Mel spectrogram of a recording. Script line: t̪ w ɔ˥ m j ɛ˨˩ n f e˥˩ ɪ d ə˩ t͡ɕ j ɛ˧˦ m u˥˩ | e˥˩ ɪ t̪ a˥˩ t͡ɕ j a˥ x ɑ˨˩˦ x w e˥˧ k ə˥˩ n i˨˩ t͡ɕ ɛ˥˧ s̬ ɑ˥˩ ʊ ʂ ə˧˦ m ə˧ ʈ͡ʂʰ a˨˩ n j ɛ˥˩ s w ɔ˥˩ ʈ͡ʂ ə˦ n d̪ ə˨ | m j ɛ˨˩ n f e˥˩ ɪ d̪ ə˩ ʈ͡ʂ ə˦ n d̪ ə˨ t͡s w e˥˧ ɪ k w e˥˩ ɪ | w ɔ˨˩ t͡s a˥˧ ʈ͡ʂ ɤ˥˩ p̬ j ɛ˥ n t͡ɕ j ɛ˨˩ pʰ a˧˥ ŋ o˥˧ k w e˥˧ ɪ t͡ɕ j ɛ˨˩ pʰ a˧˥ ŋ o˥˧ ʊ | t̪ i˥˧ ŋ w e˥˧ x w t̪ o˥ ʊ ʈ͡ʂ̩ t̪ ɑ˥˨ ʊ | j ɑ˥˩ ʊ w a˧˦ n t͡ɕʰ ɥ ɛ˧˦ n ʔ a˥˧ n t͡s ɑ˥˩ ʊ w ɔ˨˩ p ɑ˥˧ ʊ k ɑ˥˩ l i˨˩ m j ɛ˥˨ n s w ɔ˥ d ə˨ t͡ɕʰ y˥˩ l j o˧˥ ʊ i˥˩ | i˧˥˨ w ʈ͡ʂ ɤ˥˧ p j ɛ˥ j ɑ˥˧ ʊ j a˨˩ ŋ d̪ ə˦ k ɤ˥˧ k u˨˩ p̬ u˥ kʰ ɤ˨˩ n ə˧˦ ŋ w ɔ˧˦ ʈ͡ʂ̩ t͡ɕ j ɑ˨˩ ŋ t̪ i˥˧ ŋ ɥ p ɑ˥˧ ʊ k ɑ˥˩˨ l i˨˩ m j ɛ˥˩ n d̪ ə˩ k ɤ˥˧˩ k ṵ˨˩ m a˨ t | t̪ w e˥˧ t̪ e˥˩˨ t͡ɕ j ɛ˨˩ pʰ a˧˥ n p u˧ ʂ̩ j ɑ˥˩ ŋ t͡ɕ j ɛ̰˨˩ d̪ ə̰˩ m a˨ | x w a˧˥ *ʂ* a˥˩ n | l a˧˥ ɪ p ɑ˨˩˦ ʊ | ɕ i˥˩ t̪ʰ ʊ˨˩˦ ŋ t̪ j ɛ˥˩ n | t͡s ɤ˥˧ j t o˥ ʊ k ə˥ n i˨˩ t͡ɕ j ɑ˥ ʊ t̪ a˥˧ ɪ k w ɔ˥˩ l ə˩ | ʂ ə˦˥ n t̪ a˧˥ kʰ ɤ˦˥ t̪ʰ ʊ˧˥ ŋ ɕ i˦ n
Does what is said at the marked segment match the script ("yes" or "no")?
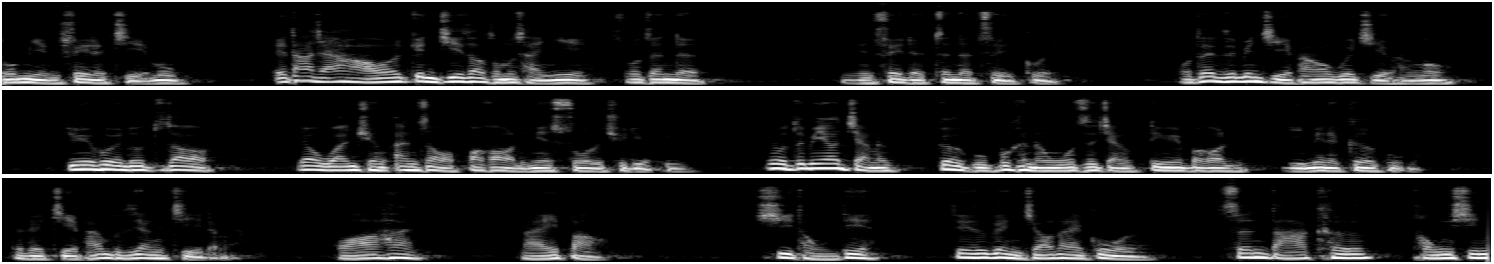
no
